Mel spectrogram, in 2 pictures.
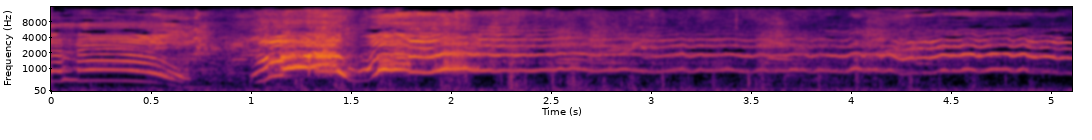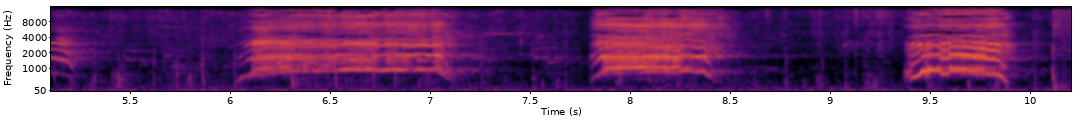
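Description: A woman screaming in fright: a short falling cry, then one long high scream held for about four seconds, then three shorter screams about a second and a half apart.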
